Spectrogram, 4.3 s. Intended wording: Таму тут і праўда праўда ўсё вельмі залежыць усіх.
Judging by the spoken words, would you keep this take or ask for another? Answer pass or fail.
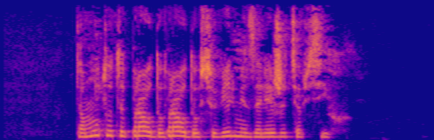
pass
